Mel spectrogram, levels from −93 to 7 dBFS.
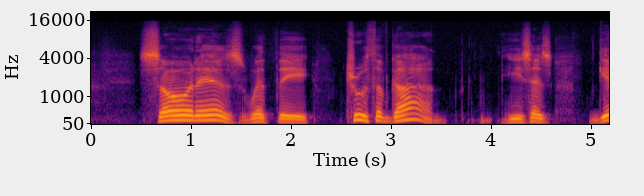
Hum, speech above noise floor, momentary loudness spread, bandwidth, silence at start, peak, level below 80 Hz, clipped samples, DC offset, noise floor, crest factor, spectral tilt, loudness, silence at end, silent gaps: none; 35 dB; 17 LU; 13.5 kHz; 0.5 s; -6 dBFS; -62 dBFS; under 0.1%; under 0.1%; -54 dBFS; 16 dB; -6 dB/octave; -20 LUFS; 0 s; none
